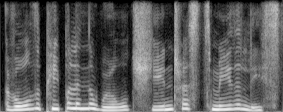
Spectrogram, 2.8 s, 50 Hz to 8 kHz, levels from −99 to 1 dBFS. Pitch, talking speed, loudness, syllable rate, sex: 270 Hz, 255 wpm, -14 LUFS, 5.6 syllables/s, female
